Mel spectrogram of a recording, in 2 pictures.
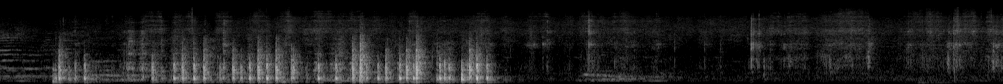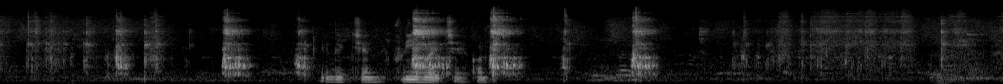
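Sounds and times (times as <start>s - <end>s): metal fan parts rubbing and clinking: 0.5s - 20.0s
parts clicking when handled: 6.6s - 13.3s.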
